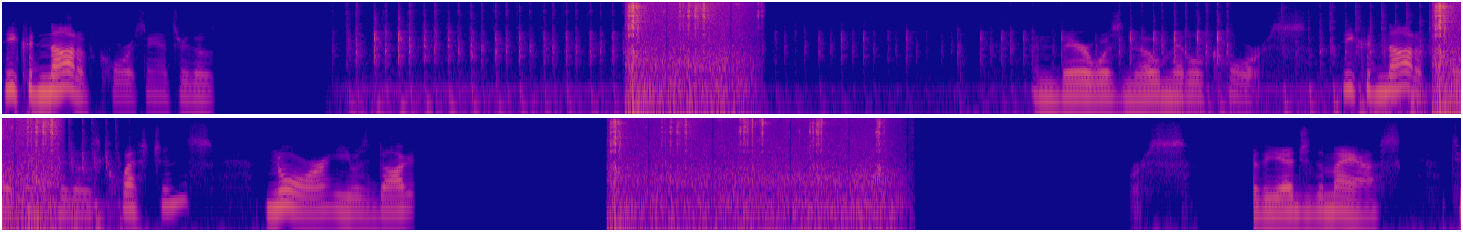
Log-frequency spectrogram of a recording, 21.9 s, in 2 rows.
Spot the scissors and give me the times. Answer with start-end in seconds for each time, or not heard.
4.7-5.7, 10.7-11.4, 15.4-17.7.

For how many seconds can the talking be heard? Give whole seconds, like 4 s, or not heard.
11 s.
